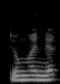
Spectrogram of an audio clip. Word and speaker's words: Tungunak: Tungunak is our correct way to say our last name.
